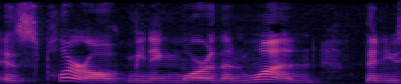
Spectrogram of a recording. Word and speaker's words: ho: So you don't say ho, you say O.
